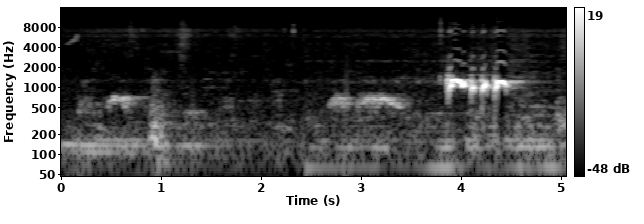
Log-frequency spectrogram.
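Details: Zebra dove male, local perkutut, with soft low murmured coos separated by a pause, then a single loud phrase of quick, bouncing cooing notes near the end.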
